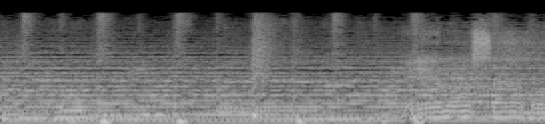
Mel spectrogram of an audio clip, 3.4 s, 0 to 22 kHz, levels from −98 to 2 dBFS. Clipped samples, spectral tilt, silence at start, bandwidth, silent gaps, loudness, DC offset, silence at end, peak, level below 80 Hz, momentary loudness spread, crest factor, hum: under 0.1%; -4 dB/octave; 0 s; 15.5 kHz; none; -26 LUFS; under 0.1%; 0 s; -10 dBFS; -36 dBFS; 5 LU; 14 dB; none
